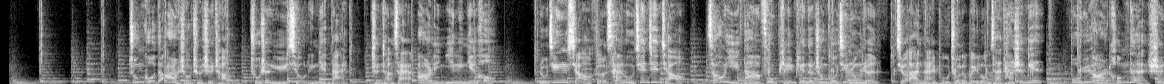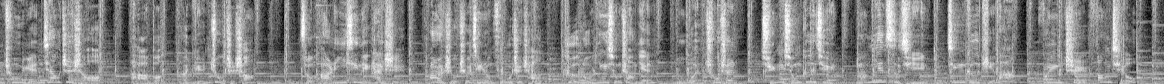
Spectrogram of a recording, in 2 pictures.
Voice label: 男 轻松 活泼; 飞碟说; 车虫管家

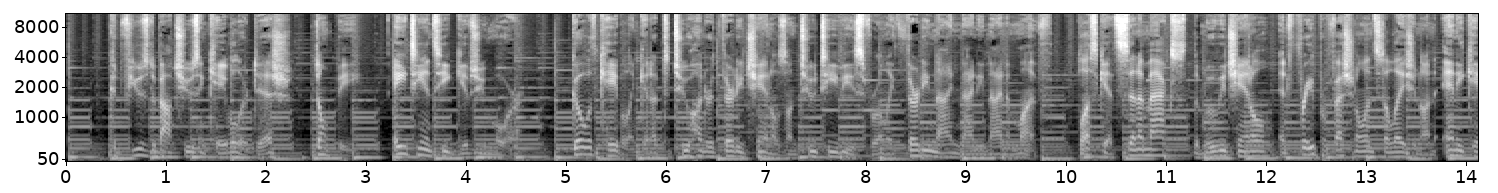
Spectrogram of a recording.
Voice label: 外籍英男 广告; AT-T广告美国电话电报公司

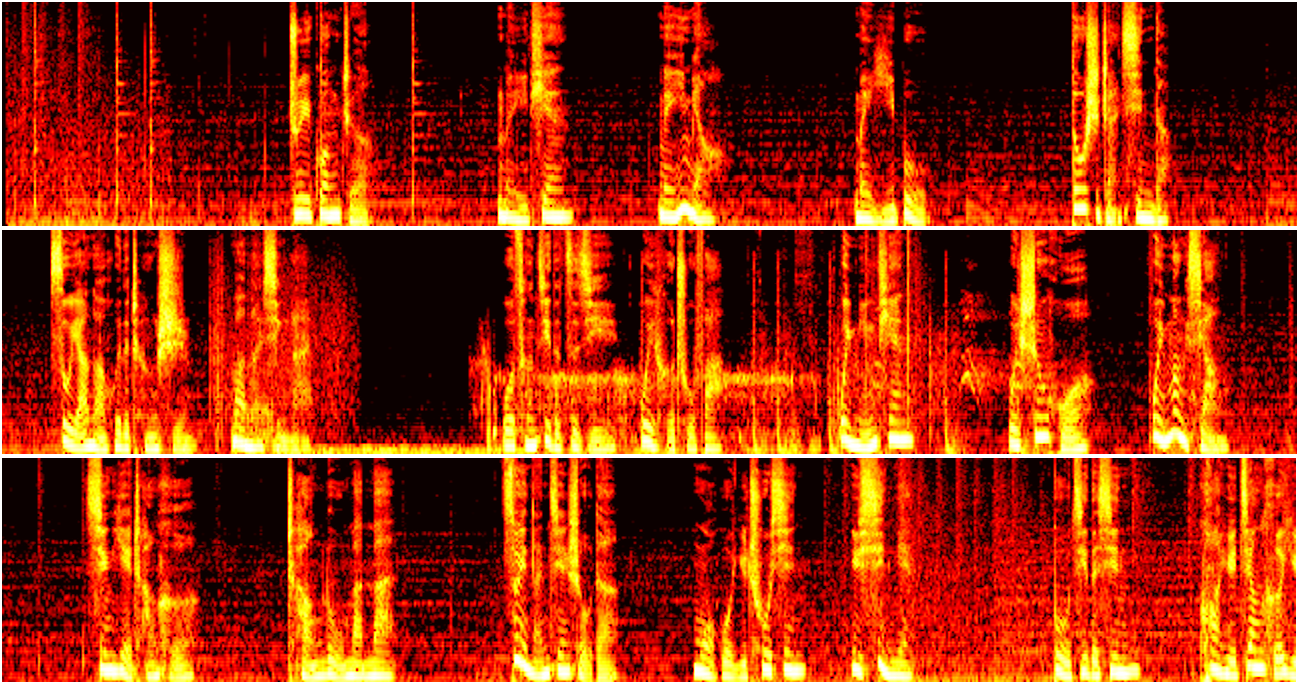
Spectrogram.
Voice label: 女 电视台公益片

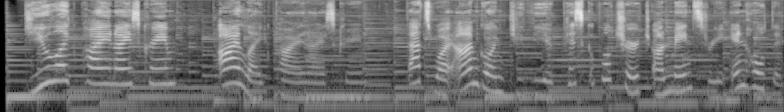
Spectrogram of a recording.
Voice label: 童声女 轻快语调

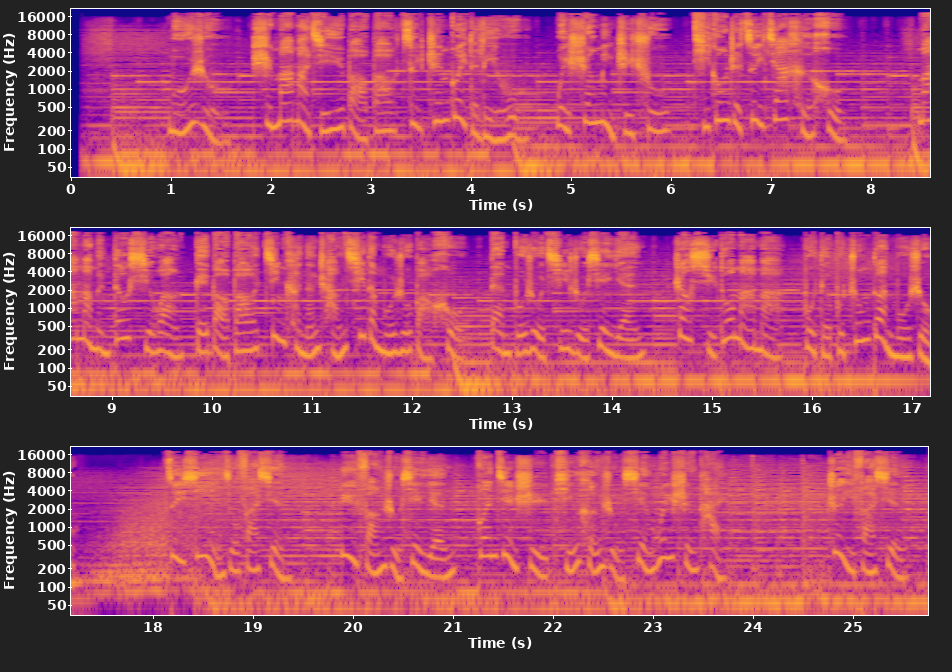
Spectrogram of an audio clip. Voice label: 女 广告; 爱蕴美

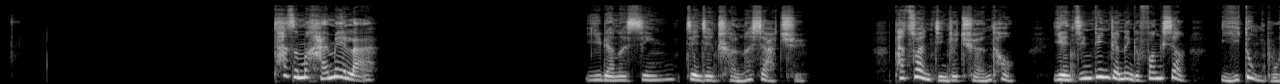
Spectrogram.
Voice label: 女 有声书旁白

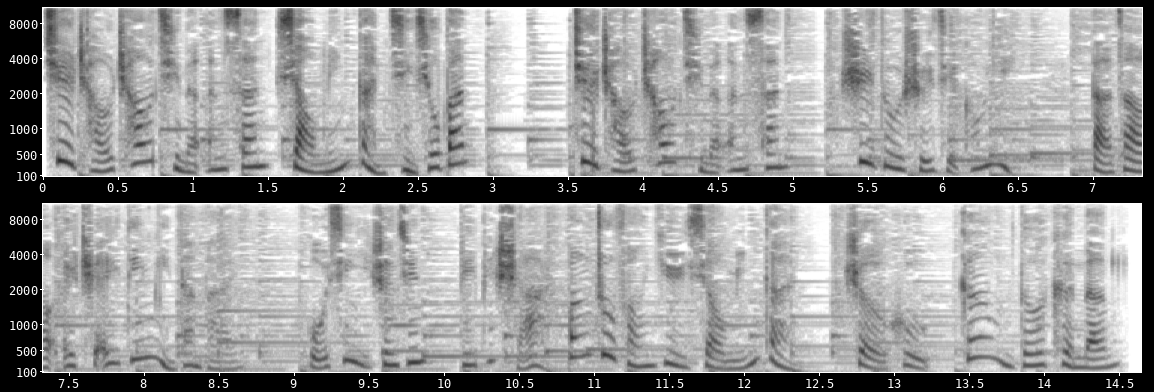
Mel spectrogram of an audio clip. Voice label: 女 广告类; 雀巢超启能恩3

